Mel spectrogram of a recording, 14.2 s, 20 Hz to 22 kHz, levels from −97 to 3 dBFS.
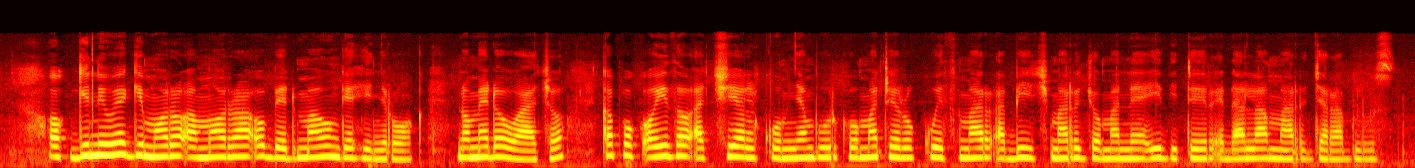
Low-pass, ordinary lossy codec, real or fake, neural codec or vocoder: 10.8 kHz; none; real; none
